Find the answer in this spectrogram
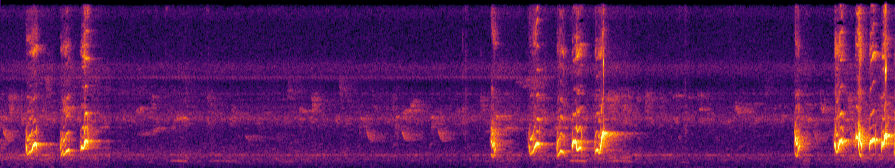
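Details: Red-whiskered bulbul decoy bird repeating short, lively phrases of bright whistled notes about every four seconds. Each phrase has three to six quick notes, the last one the fullest and longest.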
